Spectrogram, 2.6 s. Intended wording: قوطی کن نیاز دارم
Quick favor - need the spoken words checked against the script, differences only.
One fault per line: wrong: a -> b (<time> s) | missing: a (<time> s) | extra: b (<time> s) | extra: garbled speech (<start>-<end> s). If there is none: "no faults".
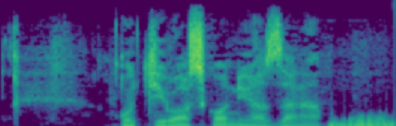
extra: باز (1.1 s)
